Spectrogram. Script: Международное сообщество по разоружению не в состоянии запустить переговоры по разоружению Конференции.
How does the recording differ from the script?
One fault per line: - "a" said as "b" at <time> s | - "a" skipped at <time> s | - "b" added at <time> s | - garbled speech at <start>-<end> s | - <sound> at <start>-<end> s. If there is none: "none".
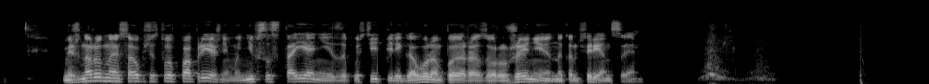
- "разоружению" said as "прежнему" at 1.9 s
- "на" added at 5.5 s
- whoosh at 7.0-7.8 s
- thud at 8.6-8.8 s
